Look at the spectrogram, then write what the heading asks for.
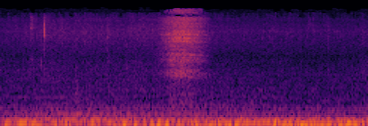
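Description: Car driving along a road between Solarino and Palazzolo Acreide, a steady low rumble of engine and tyres with one brief airy hiss midway.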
